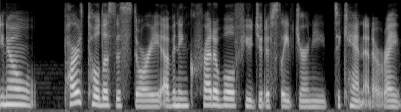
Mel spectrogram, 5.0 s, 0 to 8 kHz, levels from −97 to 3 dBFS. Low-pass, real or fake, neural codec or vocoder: 7.2 kHz; real; none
